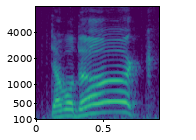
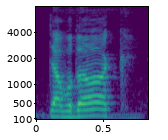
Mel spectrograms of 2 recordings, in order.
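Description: First: High, louder villain cry; gleeful shout. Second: Said in the usual way. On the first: Acted. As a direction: yell the name high like a cartoon villain. Repeats in devil voice.

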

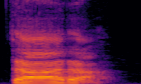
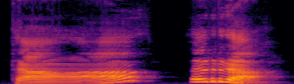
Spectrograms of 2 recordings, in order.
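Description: First: Said in the usual way. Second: "Tara" slowly split into ta, ra; syllable by syllable. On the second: Shown as a demonstration. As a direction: sound out "Tara" with a break between syllables. ("Tara" powoli, z podziałem na ta, ra) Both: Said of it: "Łączymy ze sobą sylaby".

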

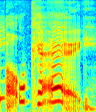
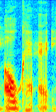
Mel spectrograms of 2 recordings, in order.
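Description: First: High-pitched, lilting okay; bright agreement. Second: Brief, low-key okay; subdued agreement. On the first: Housekeeper agreeing on the phone, high lilt. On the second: Housekeeper agreeing on the phone, subdued. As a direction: keep it short and understated. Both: Acted. Alternate takes of stock line.

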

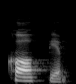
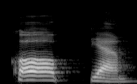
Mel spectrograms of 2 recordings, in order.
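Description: First: Said in the usual way. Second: "cópia" louder, held on "cop" before "pia"; "cópia" with a long doubled p; lengthened double consonant. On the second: Shown as a demonstration. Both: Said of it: "meio que uma alongada".

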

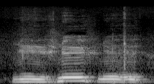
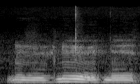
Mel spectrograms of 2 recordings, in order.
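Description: First: Whiny troll snivel, pushed out; whimpering troll. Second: Quieter sniffly nyh, falling away; a hushed sulking snivel; softer troll whimper. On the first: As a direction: whimper like a sulking tooth troll. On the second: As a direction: whimper it again, smaller and sadder. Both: Acted. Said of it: "Se nyhkyttää".

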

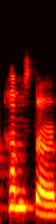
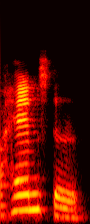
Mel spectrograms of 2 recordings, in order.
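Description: First: "hamster" with an "uh" first vowel, like "humster"; mispronounced hamster. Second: "hamster" with the open "a" of "cat"; corrected hamster. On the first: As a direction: imitate the mistake: say "hamster" as "HUM-ster". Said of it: "mà là hamster". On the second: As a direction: model "hamster" as "HAM-ster", vowel clearly open. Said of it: "not hamster, mà là hamster". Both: Shown as a demonstration.

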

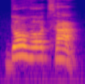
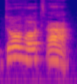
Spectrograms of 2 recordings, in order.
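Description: First: Slow, firm plea, raised; insistent slow warning; louder, slow warning. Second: Said in the usual way. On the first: Real, not acted. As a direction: warn him, slower and louder. Pleading warning, repeated louder.

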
